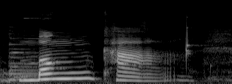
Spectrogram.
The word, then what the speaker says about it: Monka: So, und der Hund heißt Monka. Moni, es wird mit K ausgesprochen. Nicht mit G.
